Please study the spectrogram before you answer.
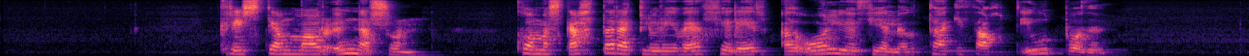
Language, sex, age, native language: Icelandic, female, 40-49, Icelandic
